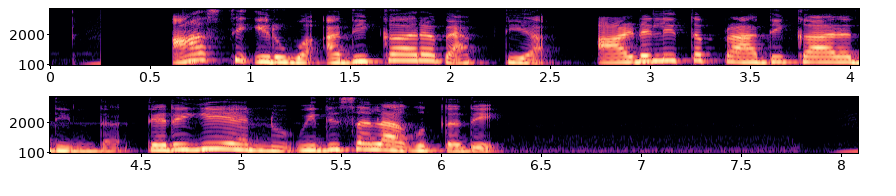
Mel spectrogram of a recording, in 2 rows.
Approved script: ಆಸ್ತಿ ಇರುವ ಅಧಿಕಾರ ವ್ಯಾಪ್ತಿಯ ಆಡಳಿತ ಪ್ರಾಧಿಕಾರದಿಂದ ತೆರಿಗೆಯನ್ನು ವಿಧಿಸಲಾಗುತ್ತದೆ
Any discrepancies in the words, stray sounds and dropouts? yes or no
no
